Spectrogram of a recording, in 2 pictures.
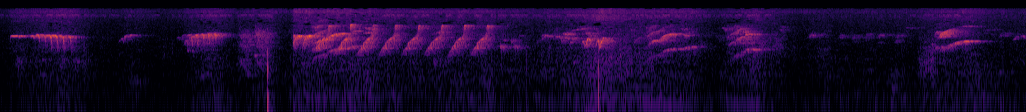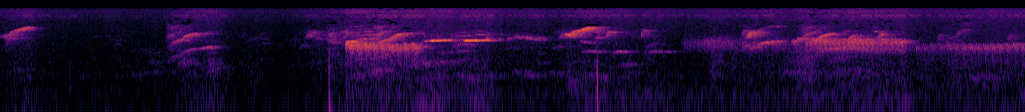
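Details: Song of a red canary: quick pulsed tour of repeated notes, then a jumble of chirps, slurs and short rolls, ending in a dense buzzy trill, with a few sharp clicks throughout.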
